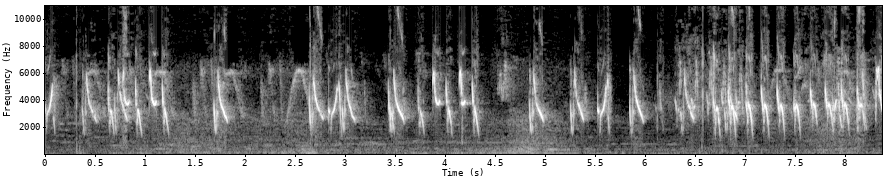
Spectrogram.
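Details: Wild Bar-winged prinia calling at its nest: bright, high, squeaky chirps in quick clusters, separated by short gaps, growing denser and faster toward the end.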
